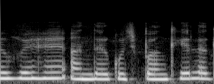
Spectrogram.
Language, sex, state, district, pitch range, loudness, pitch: Hindi, female, Bihar, Kaimur, 245-275 Hz, -12 LUFS, 255 Hz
